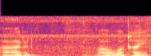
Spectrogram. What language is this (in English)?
Bodo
